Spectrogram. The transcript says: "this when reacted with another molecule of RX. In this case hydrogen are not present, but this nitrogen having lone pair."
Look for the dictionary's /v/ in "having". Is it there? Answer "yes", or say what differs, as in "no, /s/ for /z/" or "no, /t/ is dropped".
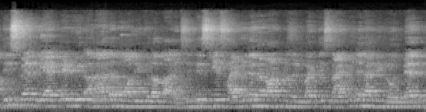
no, /b/ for /v/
